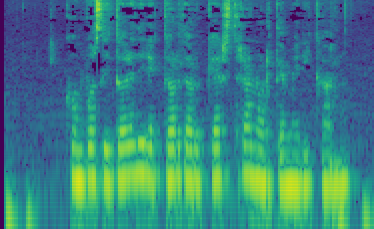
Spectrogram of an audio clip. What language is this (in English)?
Galician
